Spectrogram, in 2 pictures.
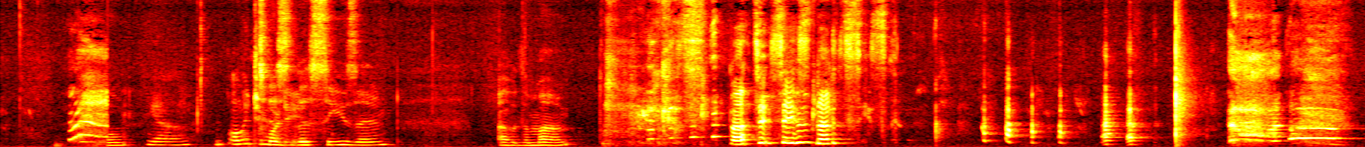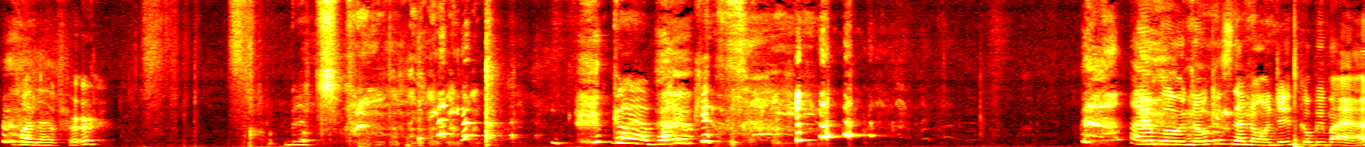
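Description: Two young women laugh loudly together.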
